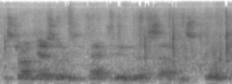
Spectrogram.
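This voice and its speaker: A man with a lowish, flat voice reads a report haltingly at a public meeting. He is picked up from far off in a very echoey room with clear background noise. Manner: halting, monotone reading. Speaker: meeting participant presenting inspection reports. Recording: echoey meeting room, distant mic, noisy.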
